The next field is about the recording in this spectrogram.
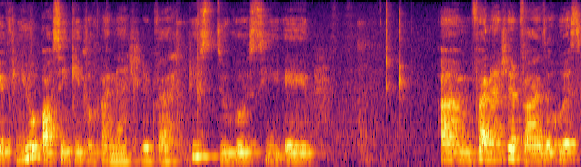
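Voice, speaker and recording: Over noticeable background noise, a woman talks at a fairly quick pace with a fairly low pitch and ordinary pitch variation. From South Africa. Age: 20s. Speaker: student. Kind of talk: casual talk to camera.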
